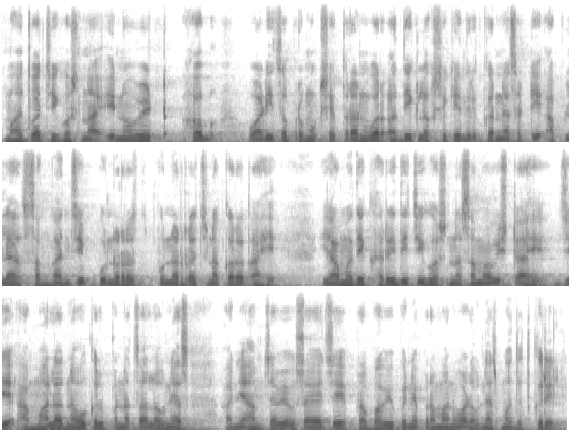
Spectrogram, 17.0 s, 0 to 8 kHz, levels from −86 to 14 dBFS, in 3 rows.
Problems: background sounds at intervals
